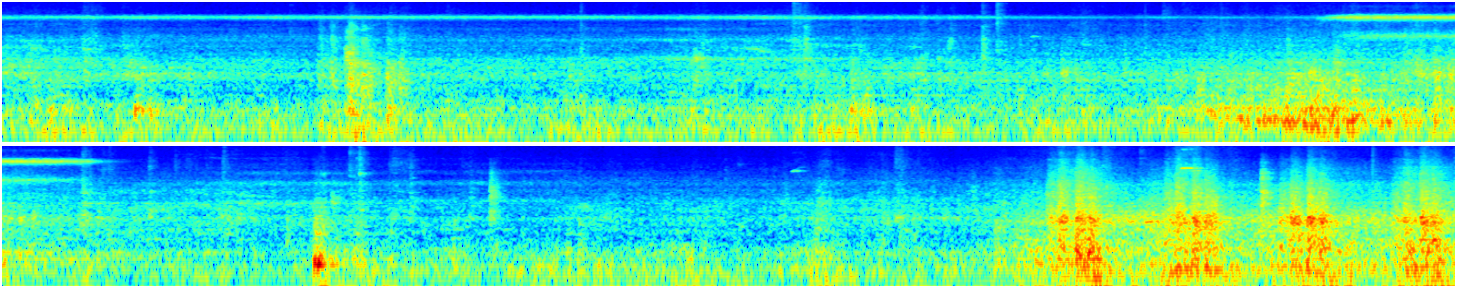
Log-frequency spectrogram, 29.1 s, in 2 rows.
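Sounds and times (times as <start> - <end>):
train rumble: 0.0 - 29.0
high-pitched squeal from running gear: 0.1 - 11.8, 12.8 - 15.7.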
